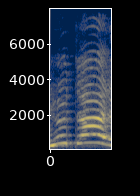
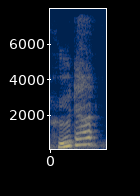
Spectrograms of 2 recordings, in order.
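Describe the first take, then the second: First: High, loud crying question; tearful question. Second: Higher, puzzled question; confused question. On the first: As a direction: ask it through tears. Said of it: "I'm crying". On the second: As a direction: ask it clueless and surprised. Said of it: "And so I was like". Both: Retold or imitated.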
